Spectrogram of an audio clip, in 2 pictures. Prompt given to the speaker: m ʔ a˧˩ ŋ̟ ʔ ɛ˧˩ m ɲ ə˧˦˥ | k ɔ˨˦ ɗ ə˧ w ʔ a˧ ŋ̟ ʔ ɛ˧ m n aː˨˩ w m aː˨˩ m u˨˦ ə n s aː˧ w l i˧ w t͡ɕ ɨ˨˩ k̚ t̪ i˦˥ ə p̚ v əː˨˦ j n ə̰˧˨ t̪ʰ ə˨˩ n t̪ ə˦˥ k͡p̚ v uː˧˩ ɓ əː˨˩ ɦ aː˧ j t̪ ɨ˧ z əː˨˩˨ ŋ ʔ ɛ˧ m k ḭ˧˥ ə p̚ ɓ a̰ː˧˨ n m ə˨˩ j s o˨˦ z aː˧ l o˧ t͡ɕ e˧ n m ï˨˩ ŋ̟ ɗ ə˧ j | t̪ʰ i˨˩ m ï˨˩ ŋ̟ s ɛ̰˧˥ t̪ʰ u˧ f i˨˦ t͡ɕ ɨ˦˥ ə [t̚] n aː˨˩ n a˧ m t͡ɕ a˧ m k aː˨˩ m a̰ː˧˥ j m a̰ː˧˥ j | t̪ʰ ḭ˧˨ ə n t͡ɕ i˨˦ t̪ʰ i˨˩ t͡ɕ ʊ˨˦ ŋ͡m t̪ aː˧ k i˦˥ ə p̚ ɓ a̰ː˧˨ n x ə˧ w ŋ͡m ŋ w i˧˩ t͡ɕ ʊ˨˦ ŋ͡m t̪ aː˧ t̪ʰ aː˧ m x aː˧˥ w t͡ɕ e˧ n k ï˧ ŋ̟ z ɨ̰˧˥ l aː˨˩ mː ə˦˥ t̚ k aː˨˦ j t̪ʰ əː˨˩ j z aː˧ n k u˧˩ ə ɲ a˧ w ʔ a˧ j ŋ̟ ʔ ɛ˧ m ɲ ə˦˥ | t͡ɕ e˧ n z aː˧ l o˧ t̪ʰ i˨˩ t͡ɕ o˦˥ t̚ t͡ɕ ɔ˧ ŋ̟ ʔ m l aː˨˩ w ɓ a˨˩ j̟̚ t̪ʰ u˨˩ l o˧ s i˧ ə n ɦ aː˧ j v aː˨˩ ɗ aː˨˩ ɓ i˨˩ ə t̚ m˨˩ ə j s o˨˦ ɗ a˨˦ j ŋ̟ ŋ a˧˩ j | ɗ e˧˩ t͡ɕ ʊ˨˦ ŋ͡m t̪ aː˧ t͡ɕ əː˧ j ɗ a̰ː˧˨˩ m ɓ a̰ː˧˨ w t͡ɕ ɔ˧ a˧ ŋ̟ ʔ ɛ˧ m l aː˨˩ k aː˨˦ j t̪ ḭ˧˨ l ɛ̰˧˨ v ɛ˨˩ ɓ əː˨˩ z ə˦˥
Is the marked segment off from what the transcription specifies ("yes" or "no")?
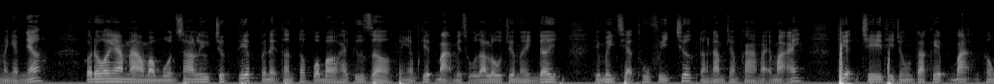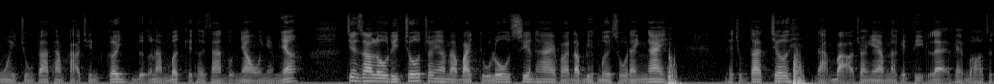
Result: yes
